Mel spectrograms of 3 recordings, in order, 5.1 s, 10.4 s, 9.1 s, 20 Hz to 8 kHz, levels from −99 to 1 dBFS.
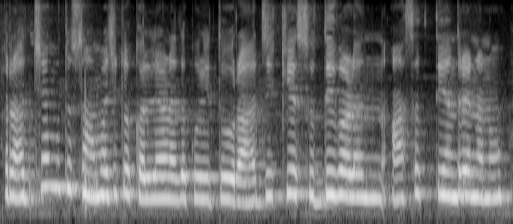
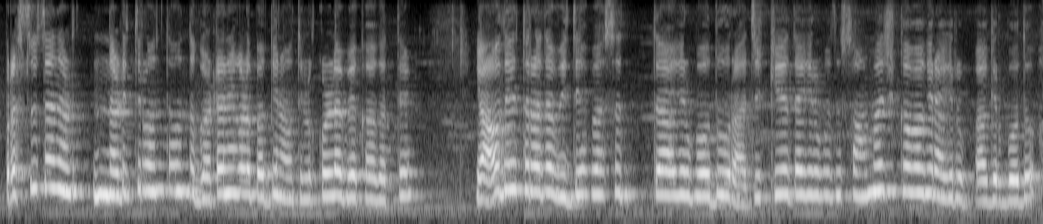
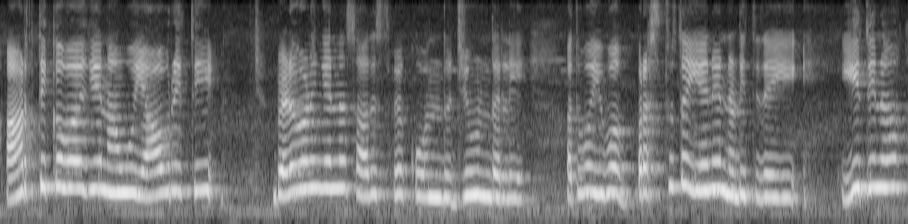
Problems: background sounds at intervals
